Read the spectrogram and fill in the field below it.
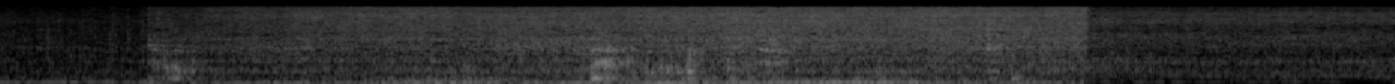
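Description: Tomatoes frying in a pan with coriander and mint leaves for soya biryani, a close, steady sizzle broken by stirring scrapes, ending abruptly into quieter background hiss.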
